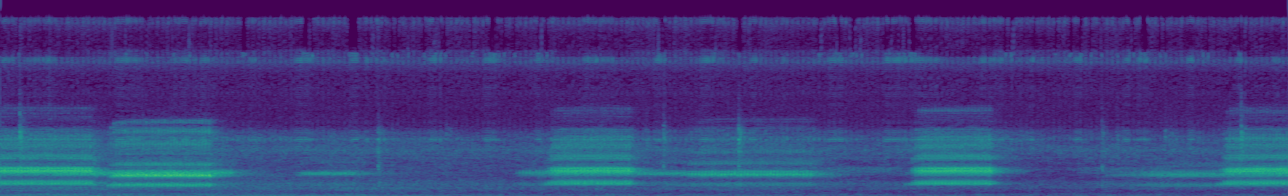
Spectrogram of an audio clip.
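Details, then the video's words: Night frogs giving loud, grating trilled calls in bursts under a second long, spaced a few seconds apart, with quieter callers droning steadily in between. "A Strange Night Sound? And Frogs!"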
